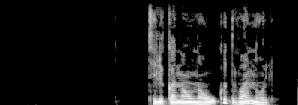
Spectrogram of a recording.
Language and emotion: Russian, neutral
